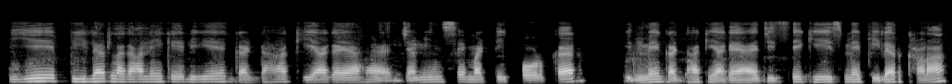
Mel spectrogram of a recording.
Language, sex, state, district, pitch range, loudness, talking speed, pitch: Hindi, male, Jharkhand, Sahebganj, 105-125 Hz, -19 LUFS, 150 wpm, 115 Hz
